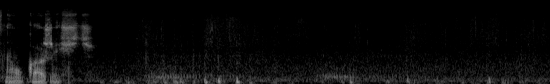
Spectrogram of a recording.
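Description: Hooves thud and grass rustles as bison push through it.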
